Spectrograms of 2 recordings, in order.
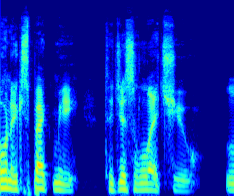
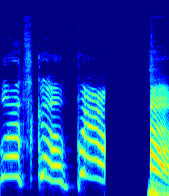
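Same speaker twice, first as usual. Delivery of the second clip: very high, swooping screamed cheer; 4 dB louder than usual. Cheering on a fighter from the side: screaming. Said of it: "I'm screaming".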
